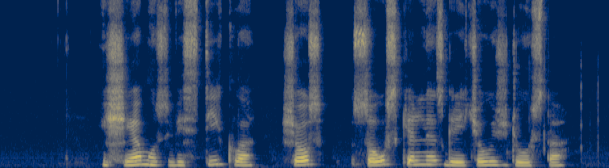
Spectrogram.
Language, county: Lithuanian, Vilnius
